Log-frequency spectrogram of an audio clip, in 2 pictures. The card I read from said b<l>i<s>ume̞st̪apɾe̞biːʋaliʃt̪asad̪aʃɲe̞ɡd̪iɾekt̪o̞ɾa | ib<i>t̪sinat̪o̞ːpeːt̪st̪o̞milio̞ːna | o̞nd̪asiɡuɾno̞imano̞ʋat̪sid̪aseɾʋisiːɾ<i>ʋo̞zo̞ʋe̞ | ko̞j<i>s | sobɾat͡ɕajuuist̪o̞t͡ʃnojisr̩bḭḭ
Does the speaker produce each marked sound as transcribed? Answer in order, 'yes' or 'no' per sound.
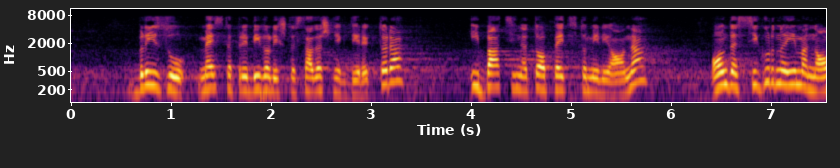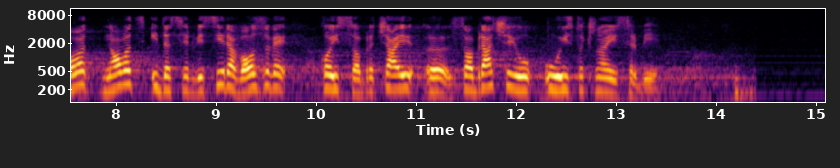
yes, no, no, no, yes

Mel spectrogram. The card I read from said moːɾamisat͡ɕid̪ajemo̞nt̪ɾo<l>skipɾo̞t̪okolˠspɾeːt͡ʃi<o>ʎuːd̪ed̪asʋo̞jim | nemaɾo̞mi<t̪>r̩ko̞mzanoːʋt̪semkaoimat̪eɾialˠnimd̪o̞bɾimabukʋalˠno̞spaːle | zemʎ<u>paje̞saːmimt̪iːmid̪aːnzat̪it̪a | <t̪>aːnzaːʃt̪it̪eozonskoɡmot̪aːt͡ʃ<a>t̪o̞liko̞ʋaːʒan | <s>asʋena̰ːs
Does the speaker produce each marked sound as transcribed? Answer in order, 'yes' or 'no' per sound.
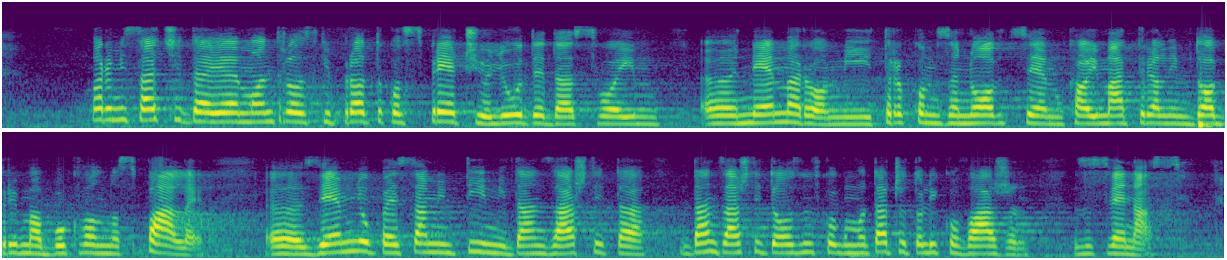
yes, yes, yes, yes, no, yes, no

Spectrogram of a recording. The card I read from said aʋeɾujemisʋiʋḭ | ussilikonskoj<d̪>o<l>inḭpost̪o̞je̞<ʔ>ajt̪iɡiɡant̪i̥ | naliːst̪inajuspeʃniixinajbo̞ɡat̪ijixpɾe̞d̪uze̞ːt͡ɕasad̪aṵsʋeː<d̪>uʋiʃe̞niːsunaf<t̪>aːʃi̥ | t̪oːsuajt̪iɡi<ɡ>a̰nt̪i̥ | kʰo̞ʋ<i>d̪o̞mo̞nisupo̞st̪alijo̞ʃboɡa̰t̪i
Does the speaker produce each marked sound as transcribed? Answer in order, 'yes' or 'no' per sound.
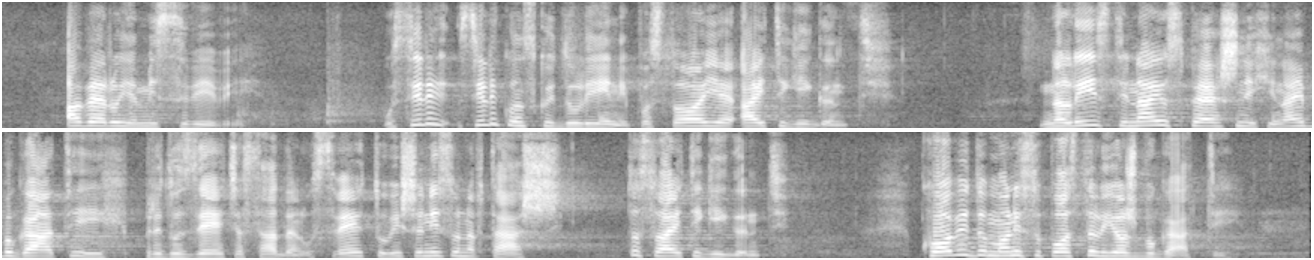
yes, yes, yes, no, yes, yes, yes

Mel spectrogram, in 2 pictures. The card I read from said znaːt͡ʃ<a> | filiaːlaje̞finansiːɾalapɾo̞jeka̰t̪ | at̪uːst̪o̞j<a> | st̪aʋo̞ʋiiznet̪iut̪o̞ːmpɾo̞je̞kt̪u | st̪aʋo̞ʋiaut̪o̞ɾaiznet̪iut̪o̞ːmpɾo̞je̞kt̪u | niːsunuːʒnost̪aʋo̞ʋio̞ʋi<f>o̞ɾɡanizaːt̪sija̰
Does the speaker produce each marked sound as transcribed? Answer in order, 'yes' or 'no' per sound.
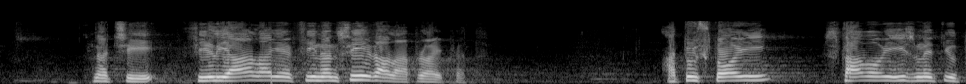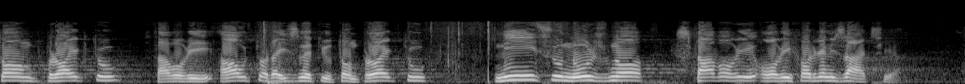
no, no, no

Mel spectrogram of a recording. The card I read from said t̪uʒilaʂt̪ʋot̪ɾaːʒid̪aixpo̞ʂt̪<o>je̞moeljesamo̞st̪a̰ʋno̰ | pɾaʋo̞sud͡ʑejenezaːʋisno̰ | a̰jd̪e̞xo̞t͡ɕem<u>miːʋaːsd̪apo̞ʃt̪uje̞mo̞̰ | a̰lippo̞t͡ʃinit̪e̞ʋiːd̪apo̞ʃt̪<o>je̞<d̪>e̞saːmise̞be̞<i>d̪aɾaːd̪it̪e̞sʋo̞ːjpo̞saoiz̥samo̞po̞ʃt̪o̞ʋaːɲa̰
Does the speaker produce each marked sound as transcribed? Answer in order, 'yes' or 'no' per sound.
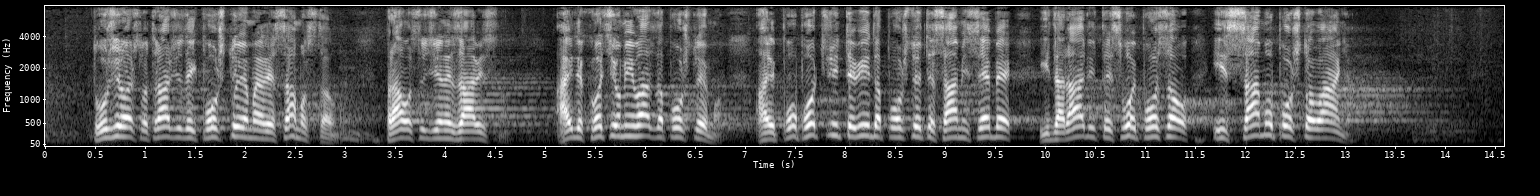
no, no, no, no, yes

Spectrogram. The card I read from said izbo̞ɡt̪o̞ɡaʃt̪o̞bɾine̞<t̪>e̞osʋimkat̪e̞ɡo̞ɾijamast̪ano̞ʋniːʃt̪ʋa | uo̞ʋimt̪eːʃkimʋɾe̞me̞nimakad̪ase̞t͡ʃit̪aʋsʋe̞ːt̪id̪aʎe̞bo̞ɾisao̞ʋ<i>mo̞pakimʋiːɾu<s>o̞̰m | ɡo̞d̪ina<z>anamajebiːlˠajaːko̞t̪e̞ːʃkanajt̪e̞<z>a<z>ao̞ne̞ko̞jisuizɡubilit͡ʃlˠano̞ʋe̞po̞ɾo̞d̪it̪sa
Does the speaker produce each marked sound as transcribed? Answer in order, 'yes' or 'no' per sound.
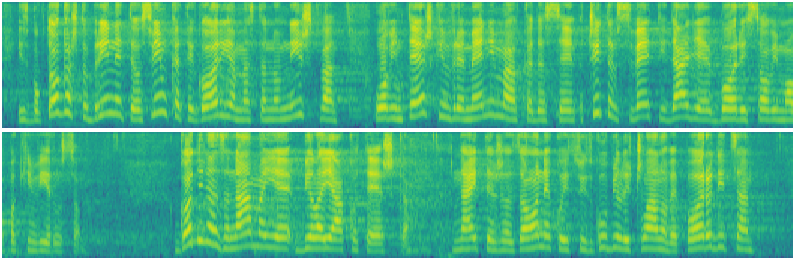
yes, yes, yes, yes, no, yes

